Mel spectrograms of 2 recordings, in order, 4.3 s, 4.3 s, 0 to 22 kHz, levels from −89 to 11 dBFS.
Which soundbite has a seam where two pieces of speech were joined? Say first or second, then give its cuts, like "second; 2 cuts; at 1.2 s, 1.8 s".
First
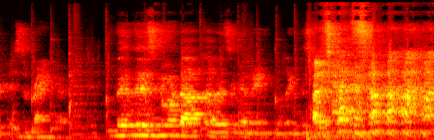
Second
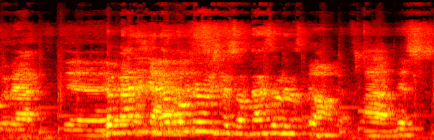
first; 1 cut; at 0.9 s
